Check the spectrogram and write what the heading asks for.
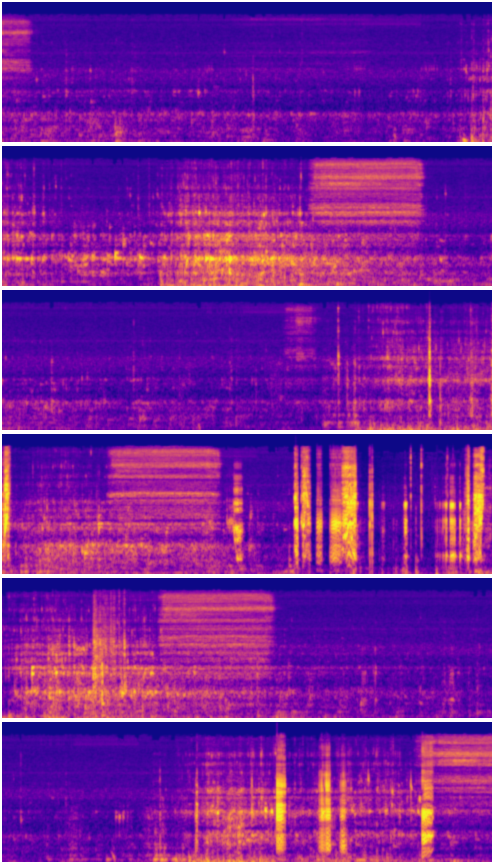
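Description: A scuba diver's regulator breathing underwater: hissing inhalations alternate every several seconds with gurgling, rumbling rushes of exhaled bubbles. A cluster of sharp clicks comes midway.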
